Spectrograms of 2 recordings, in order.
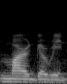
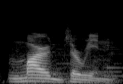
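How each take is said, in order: First: The g is a hard g sound. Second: The g sounds like a j. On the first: The speaker calls it wrong. "It's not margarine" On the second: The speaker calls it right. "So the G is pronounced as in J"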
